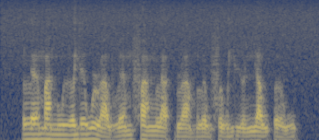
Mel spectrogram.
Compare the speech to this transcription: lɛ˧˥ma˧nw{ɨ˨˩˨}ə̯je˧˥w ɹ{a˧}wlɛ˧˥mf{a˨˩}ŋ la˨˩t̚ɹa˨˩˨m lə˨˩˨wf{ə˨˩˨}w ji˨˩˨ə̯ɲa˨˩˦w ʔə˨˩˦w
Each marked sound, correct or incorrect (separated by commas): incorrect, incorrect, incorrect, correct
